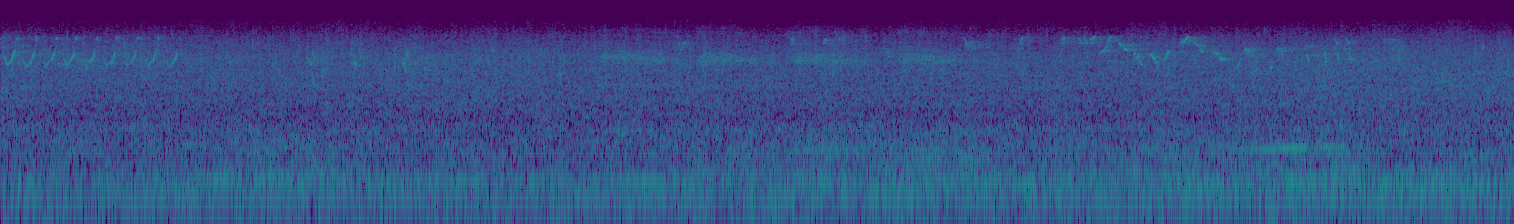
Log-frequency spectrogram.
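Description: Faint outdoor ambience with small birds chirping: a rapid run of short chirps near the start and another near the end, over a low steady hiss.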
